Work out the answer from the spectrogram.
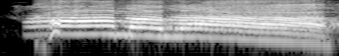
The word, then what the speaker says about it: Kamala: First, you say comma like a comma in a sentence. Then you say la like la la la la la. Put it together, and it's 1, 2, 3, Kamala.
